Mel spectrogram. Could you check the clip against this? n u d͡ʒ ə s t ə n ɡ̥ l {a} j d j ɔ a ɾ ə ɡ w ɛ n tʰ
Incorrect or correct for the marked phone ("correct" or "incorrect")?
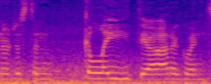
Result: incorrect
